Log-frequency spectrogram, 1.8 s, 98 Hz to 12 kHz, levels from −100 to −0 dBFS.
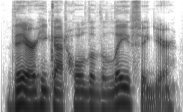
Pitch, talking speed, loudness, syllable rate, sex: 120 Hz, 260 wpm, -17 LUFS, 6.6 syllables/s, male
